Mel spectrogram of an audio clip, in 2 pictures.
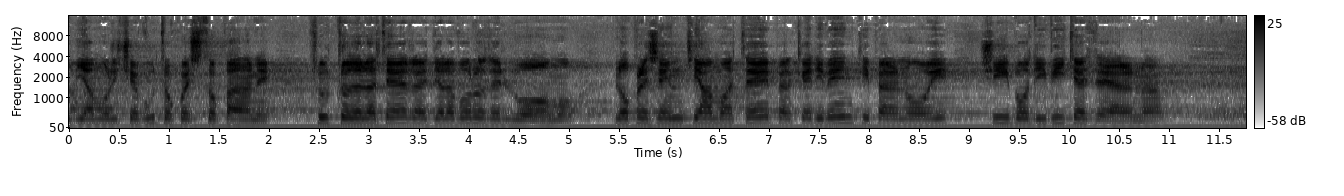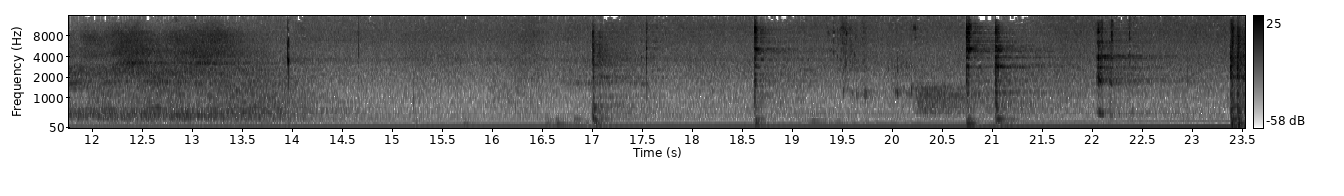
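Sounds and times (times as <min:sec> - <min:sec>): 
steady low hum: 0:00.0 - 0:23.0
speech: 0:00.1 - 0:11.1
water being poured into wine: 0:19.4 - 0:20.2.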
